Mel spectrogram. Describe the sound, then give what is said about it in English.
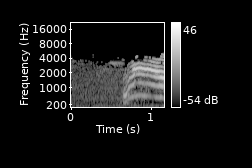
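A single cat meow begins after a short quiet stretch, rising in pitch and then holding a clear, drawn-out tone until the end. It is fairly loud, with no talking. “Look, a red cat.”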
